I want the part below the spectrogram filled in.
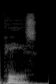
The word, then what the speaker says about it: PISE: It is lengthy, no one knows how to pronounce the acronym PISE, to rhyme with mice, if you're interested, and without the Erasmus part the acronym spells PISE up.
